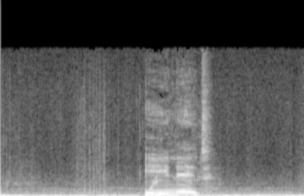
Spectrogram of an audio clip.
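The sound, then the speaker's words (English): Steady low road rumble from inside a moving electric SUV as it swings round a corner by a church, with a brief drawn-out vocal sound rising above the cabin noise midway through. “One word review as we swing round the church.”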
